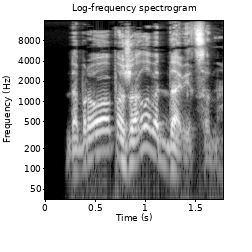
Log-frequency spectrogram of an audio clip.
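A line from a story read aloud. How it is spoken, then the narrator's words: Cheerful declaration. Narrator (Russian): весело заявил он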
